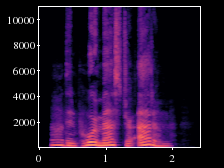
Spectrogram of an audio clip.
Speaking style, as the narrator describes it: she sighed

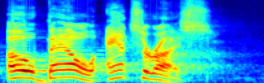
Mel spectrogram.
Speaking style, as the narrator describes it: They shouted

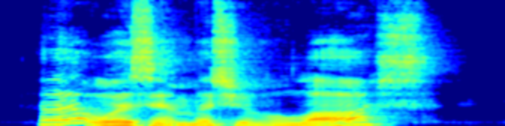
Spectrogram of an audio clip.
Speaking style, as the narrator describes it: he said cheerfully

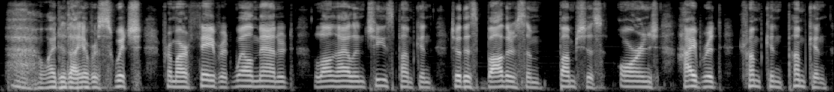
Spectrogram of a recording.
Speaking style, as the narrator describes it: I groaned

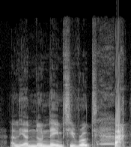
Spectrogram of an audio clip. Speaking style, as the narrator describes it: he laughed to think of it

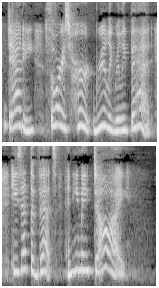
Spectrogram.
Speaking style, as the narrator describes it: Perry threw herself into his arms and cried

